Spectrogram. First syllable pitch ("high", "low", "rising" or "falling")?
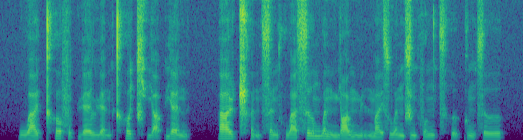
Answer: rising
